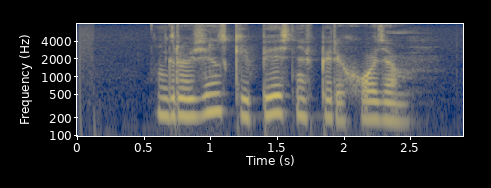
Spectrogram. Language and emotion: Russian, neutral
